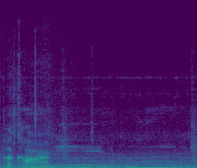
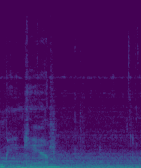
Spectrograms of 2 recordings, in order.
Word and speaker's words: pecan: word pecan become our pecan pecan look on that sounds weird would you like a pecan like that pecan no I say Pokemon good let's put kanpai not pecan pie like a pecan pie yeah it's pecan right I'm regretting getting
